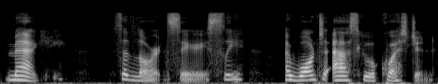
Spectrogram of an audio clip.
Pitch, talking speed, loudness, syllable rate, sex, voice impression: 200 Hz, 150 wpm, -21 LUFS, 4.9 syllables/s, female, feminine, slightly adult-like, slightly clear, slightly cute, slightly refreshing, friendly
